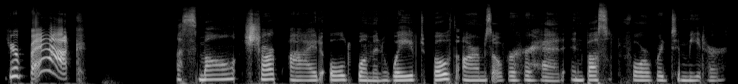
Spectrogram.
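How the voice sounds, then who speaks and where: A woman's voice: medium pitch, little pitch movement, a little slow, hardly any pauses, no room sound. A woman reading scripted story narration expressively, as an audiobook narrator close to the mic.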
